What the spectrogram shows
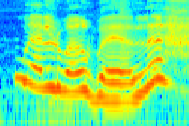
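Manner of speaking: spooky vampire voice. Asked what's on today's list, answering in a vampire voice. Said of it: "Why'd you sound like a vampire?".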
